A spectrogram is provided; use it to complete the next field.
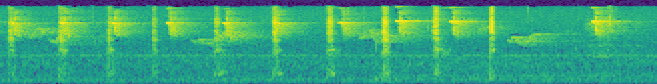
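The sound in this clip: A bird sings in a series of short, bright, high-pitched chirps repeated at an irregular, quick pace over faint background hiss.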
